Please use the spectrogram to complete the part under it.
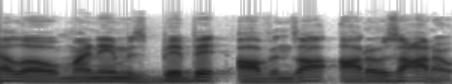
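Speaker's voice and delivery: put-on little child voice, formal and proper. Retelling how a four-year-old introduced himself at a party: imitating Jacob's formal self-introduction. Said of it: "he would walk around and formally".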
